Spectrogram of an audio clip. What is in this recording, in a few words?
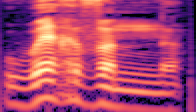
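"werven", Dutch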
